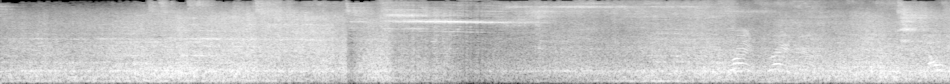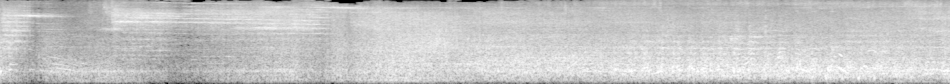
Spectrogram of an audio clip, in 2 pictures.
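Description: Double-stack container freight train rolling past: the steady rumble and rattle of the loaded well cars on the rails, with short high-pitched wheel squeals coming and going.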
